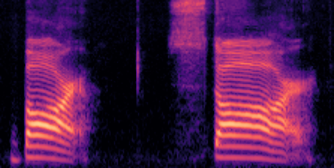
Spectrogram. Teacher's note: ninety percent vowel ten percent r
